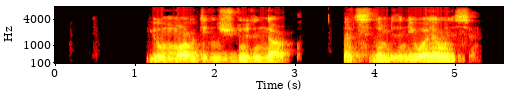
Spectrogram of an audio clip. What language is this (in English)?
Kabyle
